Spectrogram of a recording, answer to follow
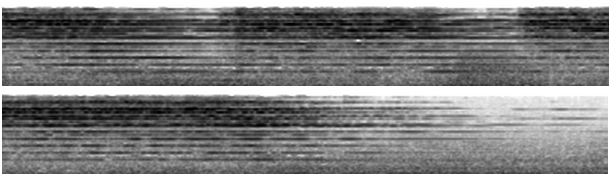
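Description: Altar bells (Sanctus bells), a set of small bells, rung three times with high, shimmering rings that fade out together about seven seconds in. They mark the consecration and elevation of the host at Mass.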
